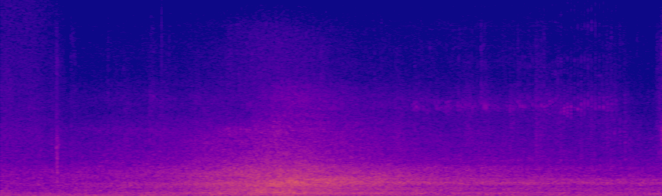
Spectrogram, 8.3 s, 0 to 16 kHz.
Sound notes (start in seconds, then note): 0.0 distant traffic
